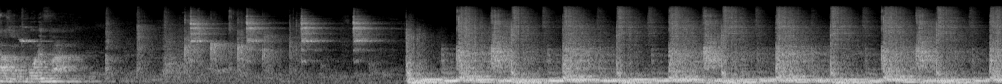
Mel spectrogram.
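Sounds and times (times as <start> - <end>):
drumstick count-in clicks: 1.9 - 3.9.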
